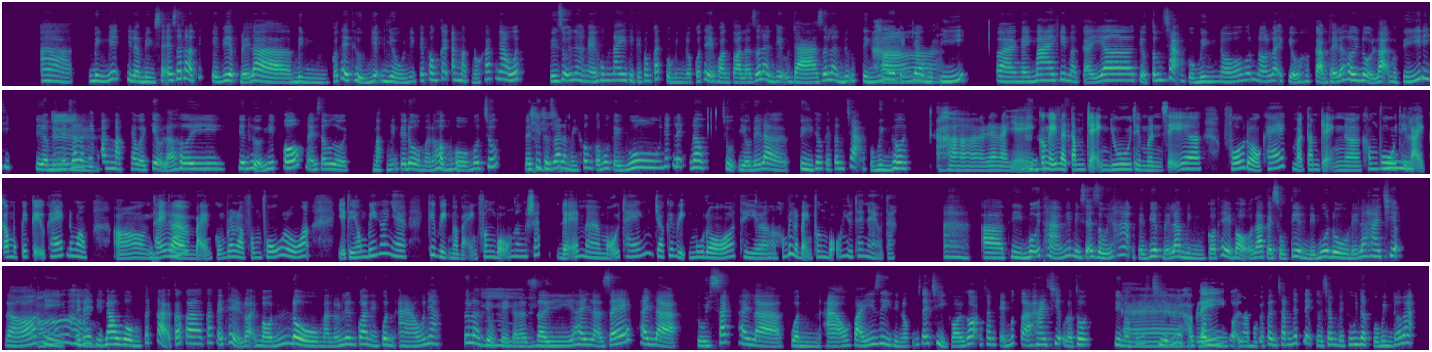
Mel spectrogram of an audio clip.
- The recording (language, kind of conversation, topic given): Vietnamese, podcast, Bạn có bí quyết nào để mặc đẹp mà vẫn tiết kiệm trong điều kiện ngân sách hạn chế không?
- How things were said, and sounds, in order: tapping; laugh; laughing while speaking: "Ờ"; laugh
